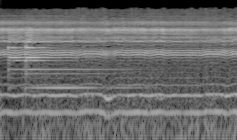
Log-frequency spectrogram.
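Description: A man singing a Punjabi devotional kalam into a microphone, holding one long note with small wavering ornaments and a brief dip in pitch about a second in.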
